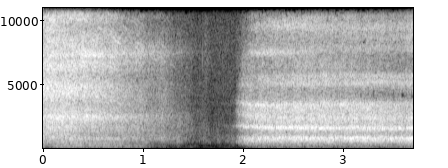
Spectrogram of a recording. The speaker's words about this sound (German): Wir schließen die Augen, machen eine kleine Meditation. Wir atmen durch die Nase ein, aus dem Mund aus.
